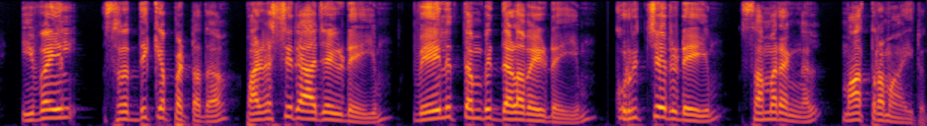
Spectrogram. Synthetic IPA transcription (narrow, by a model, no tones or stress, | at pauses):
iʋɐjil | ɕrɐd̪ʱːikʲːɐpːe̞ʈːɐðɨpɐɻɐɕiɾaːd͡ʑɐjuɽe̞jum | ʋe̞ːlut̪ːɐmbid̪ːɐɭɐʋɐjuɽe̞̰jṵmkurit͡ɕːɐɾuɽe̞jum | sɐmɐɾɐŋːɐɭ | maːt̪rɐma̰ːjiɾunː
